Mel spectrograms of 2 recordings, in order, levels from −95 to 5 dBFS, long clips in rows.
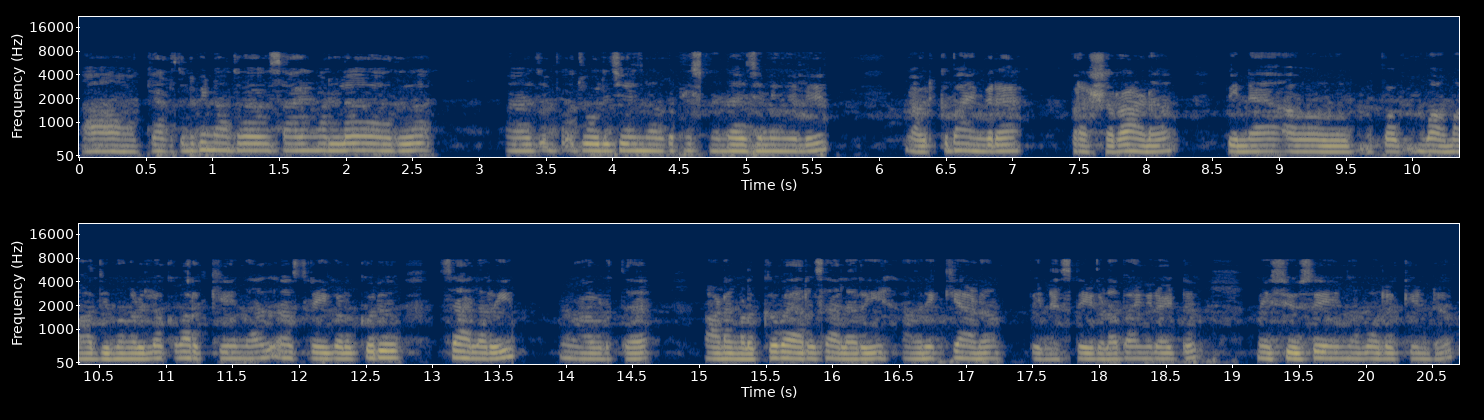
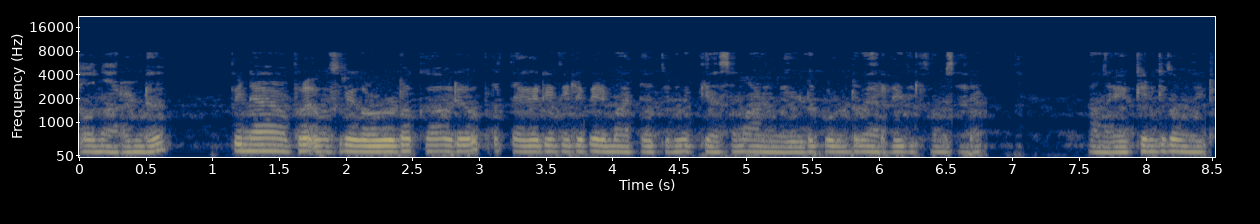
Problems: low volume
